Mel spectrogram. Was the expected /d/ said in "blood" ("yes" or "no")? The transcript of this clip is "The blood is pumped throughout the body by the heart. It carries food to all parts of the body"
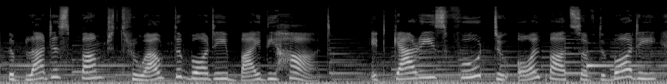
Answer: yes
